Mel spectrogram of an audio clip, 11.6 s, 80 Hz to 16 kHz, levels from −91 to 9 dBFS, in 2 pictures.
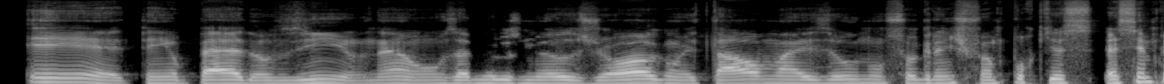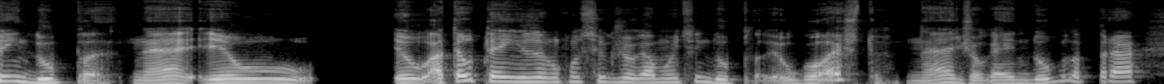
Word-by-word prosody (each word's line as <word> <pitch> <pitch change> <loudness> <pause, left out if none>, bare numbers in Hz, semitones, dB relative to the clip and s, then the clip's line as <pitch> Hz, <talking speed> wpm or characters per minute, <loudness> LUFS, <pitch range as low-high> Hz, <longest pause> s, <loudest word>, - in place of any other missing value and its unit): É, 175 -8 0
tem 135 +4 -5
o 135 - -4
padelzinho, 135 0 +1
né, 135 +3 -3
uns 130 0 -5
amigos 140 0 0
meus 135 -1 0
jogam 140 +2 +3
e 130 - -5
tal, 135 +3 +1
mas 145 -2 -2
eu 145 +1 -2
não 145 -1 -5
sou 145 +1 -3
grande 145 0 -3
fã, 135 - -3
porque 150 +2 -1
é - - +5 0.2
é 145 - +5
sempre 190 +8 +2
em 215 - +2
dupla, 155 -6 +3
né. 130 +3 +1
Eu 155 0 +3 0.4
eu 160 +1 +3
até - - +4
eu 230 - +7
tenho, 200 -5 +2
mas 190 - +2
eu - - +3
não 185 - -3
consigo 195 -1 -6
jogar 170 -2 +1
muito 170 +4 -5
em - - -3
dupla. 145 -1 -4
Eu - - -4
gosto, 145 - -1
né, 120 +8 -3
de 150 - -7
jogar 130 +1 -2
em 135 0 -4
dupla 160 - -3
pra 205 0 -3
145 Hz, 230 wpm, -21 LUFS, 135-165 Hz, 0.4 s, eu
